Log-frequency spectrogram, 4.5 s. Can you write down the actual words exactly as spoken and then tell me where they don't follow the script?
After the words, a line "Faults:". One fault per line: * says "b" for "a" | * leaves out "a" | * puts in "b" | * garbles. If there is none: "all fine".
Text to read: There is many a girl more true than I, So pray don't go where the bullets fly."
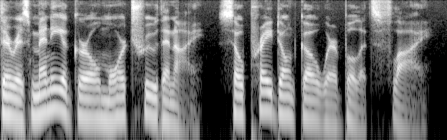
There is many a girl more true than I, So pray don't go where bullets fly."
Faults:
* leaves out "the"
